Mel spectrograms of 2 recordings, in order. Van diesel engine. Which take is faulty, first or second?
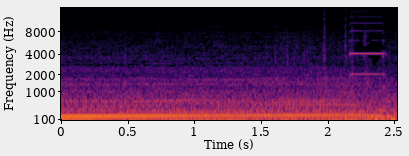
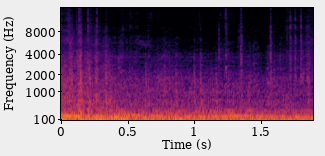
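first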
